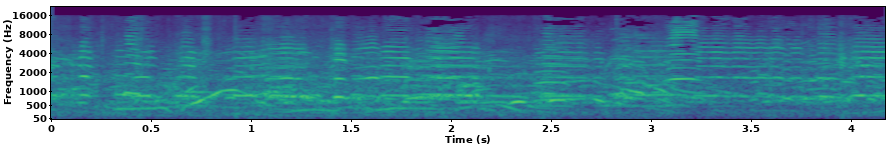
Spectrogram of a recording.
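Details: Wintering swan flock on Lake Hyoko, a Ramsar wetland in Agano City, Niigata, Japan, on 8 January 2022 with 2,628 swans counted; many overlapping bugling honks, some sliding up and down, form a continuous chorus.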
